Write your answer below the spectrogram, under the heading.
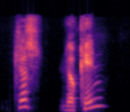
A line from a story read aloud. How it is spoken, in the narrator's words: he said in a shifty voice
